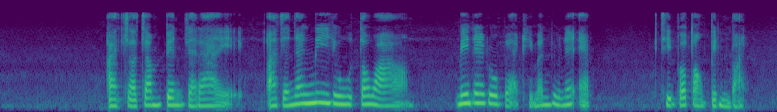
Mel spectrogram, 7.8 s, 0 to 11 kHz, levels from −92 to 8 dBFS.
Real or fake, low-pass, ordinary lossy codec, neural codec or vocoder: fake; 7.2 kHz; none; codec, 16 kHz, 2 kbps, FunCodec, trained on Chinese and English, 25 frames a second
